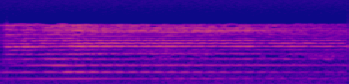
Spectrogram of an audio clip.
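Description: Waterphone, a metal bowl resonator with upright metal rods and water inside, ringing with several steady metallic tones at once that sound together as one eerie held chord. The tones start at the very beginning and fade only slightly.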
